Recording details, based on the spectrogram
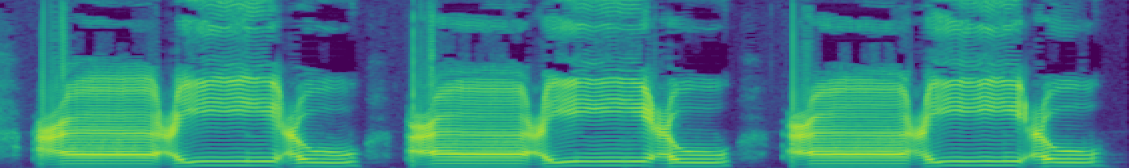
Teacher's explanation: huruf ain itu dilafalkan dari bagian tengah tenggorokan kita.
